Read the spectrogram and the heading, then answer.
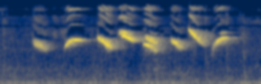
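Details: Green-winged saltator song, one continuous phrase of about seven loud, clear whistled notes, each a short slurred glide, delivered quickly and steadily with little background noise.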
